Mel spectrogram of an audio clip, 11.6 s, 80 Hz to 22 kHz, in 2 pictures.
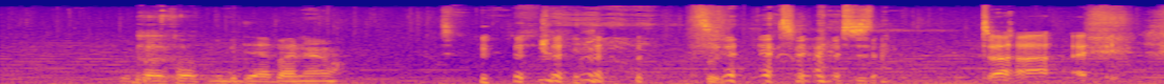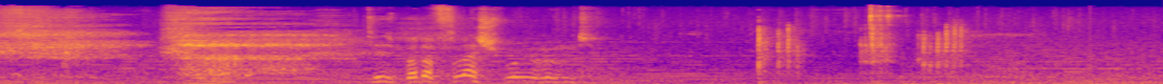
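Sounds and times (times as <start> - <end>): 
speech: 0.6 - 9.0
laughter: 2.2 - 7.6
dice clattering across a hard tabletop: 9.6 - 10.8.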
